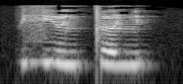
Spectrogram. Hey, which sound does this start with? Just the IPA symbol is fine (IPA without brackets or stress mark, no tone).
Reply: zʲ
